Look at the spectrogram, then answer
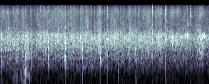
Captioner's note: applause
